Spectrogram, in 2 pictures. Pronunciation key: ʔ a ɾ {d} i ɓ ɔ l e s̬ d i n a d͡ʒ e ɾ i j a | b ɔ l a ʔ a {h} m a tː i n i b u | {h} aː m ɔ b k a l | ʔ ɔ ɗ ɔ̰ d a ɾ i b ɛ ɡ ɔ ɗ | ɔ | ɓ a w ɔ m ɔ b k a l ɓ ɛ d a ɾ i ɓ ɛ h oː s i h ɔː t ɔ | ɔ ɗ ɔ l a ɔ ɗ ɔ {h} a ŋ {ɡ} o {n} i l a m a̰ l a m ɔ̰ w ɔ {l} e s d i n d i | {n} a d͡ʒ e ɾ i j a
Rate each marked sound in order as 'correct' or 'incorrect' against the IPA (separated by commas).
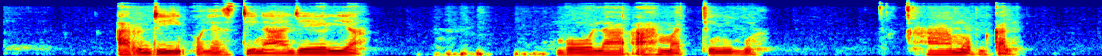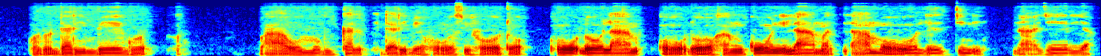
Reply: correct, correct, correct, correct, incorrect, correct, correct, correct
